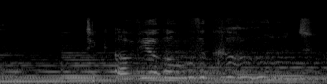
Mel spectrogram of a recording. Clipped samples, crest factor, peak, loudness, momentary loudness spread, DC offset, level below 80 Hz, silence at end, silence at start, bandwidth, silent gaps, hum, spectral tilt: under 0.1%; 14 dB; -24 dBFS; -38 LUFS; 4 LU; under 0.1%; -56 dBFS; 0 s; 0 s; 9.4 kHz; none; none; -6.5 dB/octave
